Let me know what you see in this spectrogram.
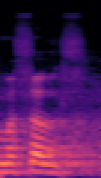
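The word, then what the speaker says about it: muscles: हैं डेट इस called मसल्स तो इसमें हम लोग सीखो साइलेंट करते हैं यह ऐसा वर्ड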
